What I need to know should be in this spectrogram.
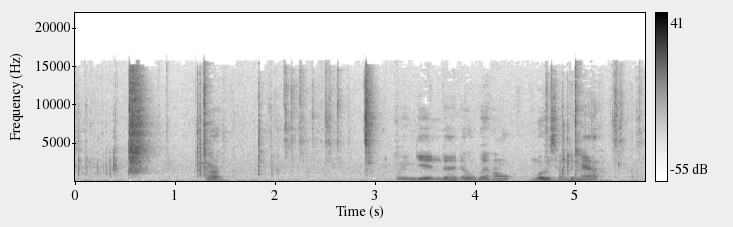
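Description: A tape measure rattles as it is pulled out.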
